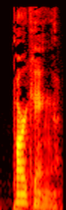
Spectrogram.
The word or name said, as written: parking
